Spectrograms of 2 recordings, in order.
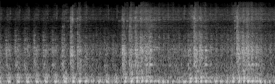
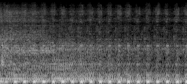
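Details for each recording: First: Customer's engine, about 41,000 km, others diagnosed overhaul: fast even metallic clatter over the idle, vibrating rattle not ticking; cause was a loose pinion gear nut. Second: Engine after loose pinion gear nut retightened with a washer removed so it grips again: steady even idle, smooth regular firing, no knock or rattle; quiet, no overhaul needed.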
